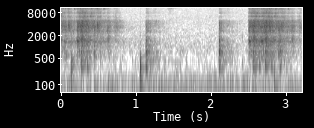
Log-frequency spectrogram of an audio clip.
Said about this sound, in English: You like this? Can you hear it? Can you hear it? It's not bad. This is a stomp app. Fantastic.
